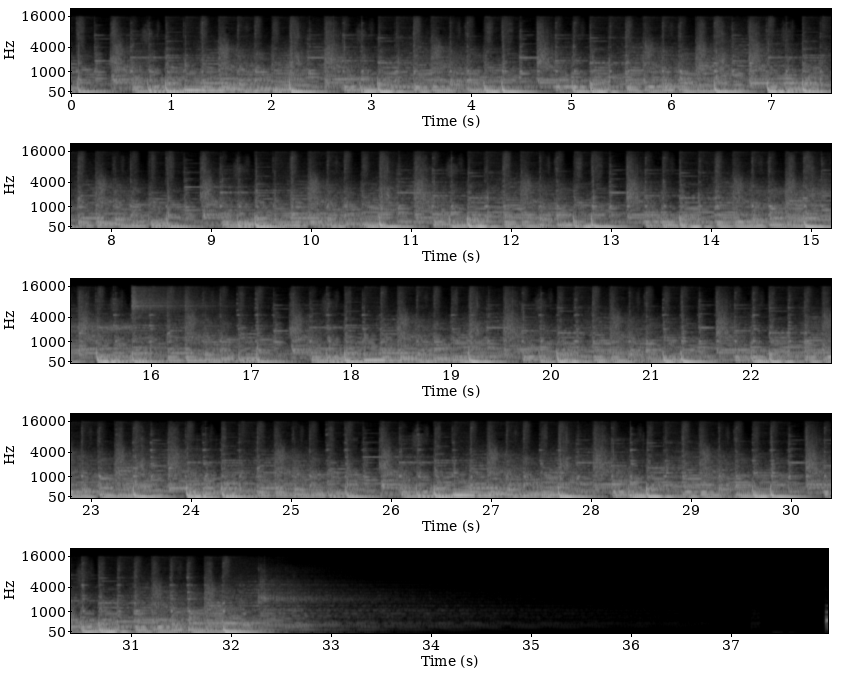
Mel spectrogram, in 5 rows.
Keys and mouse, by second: 0.8-1.3 drag, 7.5 alt+click, 12.7 click, 14.3-14.8 drag, 18.1-19.6 drag, 28.8 click, 32.3 alt+click, 34.1 shift+click, 35.4-37.4 alt+drag.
